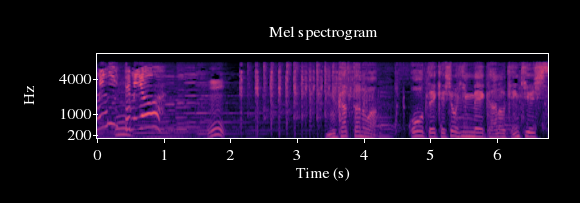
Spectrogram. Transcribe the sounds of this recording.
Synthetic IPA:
mʲiɲ̟iːt̪ːe̞mʲijoː | mɯ̟kat̪ːano̞βao̞ːt̪e̞ke̞ɕo̞ːçĩmːe̞ːkaːno̞kẽ̞ŋkʲɨːɕi̥s

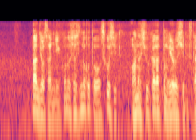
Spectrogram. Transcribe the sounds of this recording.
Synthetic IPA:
ɾãɲ̟d͡ʑʲo̞ːsãɲ̟ːḭko̞no̞ɕaɕĩno̞kot̪o̞ːsɨ̥ko̞ɕi | o̞hanaɕiokaɡat̪ːe̞mo̞jo̞ɾo̞ɕiːd̪e̞sɨ̥ka

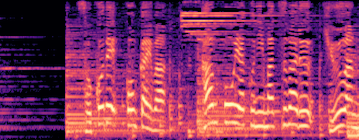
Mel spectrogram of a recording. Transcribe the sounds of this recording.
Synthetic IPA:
so̞ko̞d̪e̞kõ̞ŋkaiβakãmpo̞ːjakɯ̟ɲ̟imat͡sɨβaɾɯ̟kʲɨːβãn

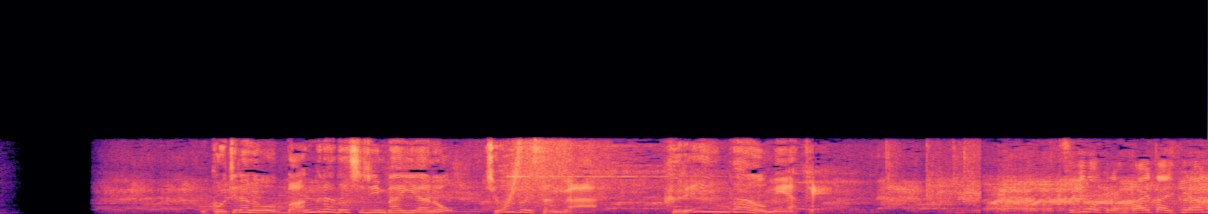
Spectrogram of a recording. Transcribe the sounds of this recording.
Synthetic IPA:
ko̞t͡ɕiɾano̞bãŋɡɯ̟ɾad̪e̞sɨʑĩmbaijaːno̞t͡ɕo̞ːd̪oisãɰ̃βa̰kʰɯ̟ɾẽ̞ːŋɡaomejat̪ʰe̞̰ | t͡sɨɡʲino̞kɯ̟ɾẽ̞nd̪ait̪aiːkɯɾa

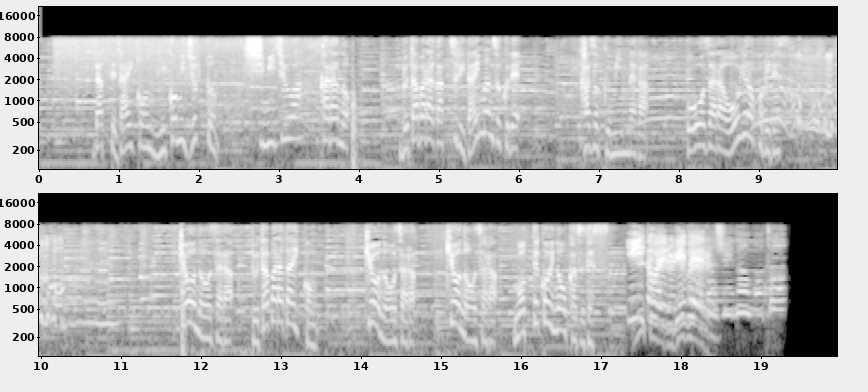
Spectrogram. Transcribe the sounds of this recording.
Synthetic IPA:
d̪at̪ːe̞d̪aikõ̞mmʲiko̞mʲiʑɨpːɯ̟̃ŋ | ɕimʲiʑɨβa | kaɾano̞ | bɯt̪abaɾaɡat͡st͡sːɨɾʲid̪aimãnzo̞kɯ̟d̪e̞ | kazo̞kɯ̟mʲĩnːaɡa̰ | oːzaɾaoːjo̞ɾo̞ko̞bʲid̪e̞sɨ̥ | kʲo̞ːno̞ːzaɾa | b̥ɯt̪abaɾad̪aikõ̞ŋ | kʲo̞ːno̞ːzaɾa | kʲo̞ːnoːzaɾamo̞t̪ːe̞ko̞ino̞ːkazɨd̪e̞sɨ̥

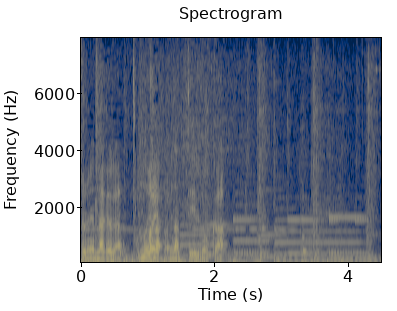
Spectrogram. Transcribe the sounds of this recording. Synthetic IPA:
oɲenakaɡa̰d̪onojomanat̪ːe̞iɾɯ̟no̞ka

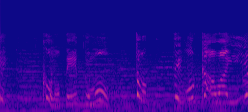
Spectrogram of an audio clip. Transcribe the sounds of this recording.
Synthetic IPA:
ko̞no̞t̪e̞ːpɯ̟mo | t̪ot̪ːe̞mokaβai

